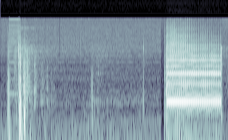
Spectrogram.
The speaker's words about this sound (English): Then we have the noisy kind that has no whooshing. And then there's the reasonably quiet type of carrier that whooshes.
